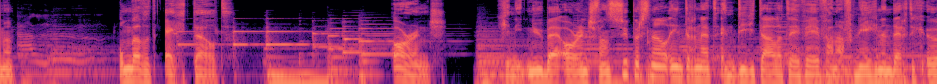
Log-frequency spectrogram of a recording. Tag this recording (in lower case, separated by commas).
music, speech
